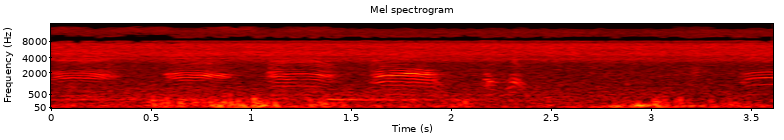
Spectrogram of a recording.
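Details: Crow, a female begging the male for food, gives a series of harsh, nasal calls with stacked harmonics, about five short hoarse notes repeated roughly every half second, over steady broadband hiss and low rumble.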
